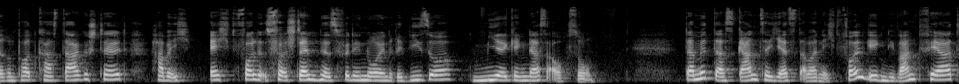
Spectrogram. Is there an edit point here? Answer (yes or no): no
